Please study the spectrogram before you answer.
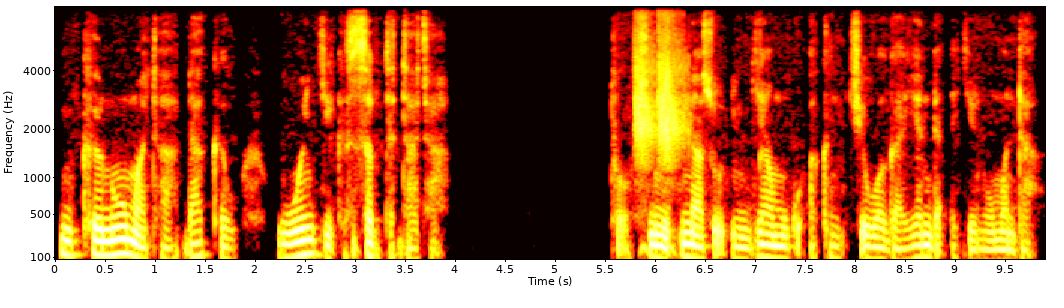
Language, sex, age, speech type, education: Hausa, male, 30-45, spontaneous, tertiary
